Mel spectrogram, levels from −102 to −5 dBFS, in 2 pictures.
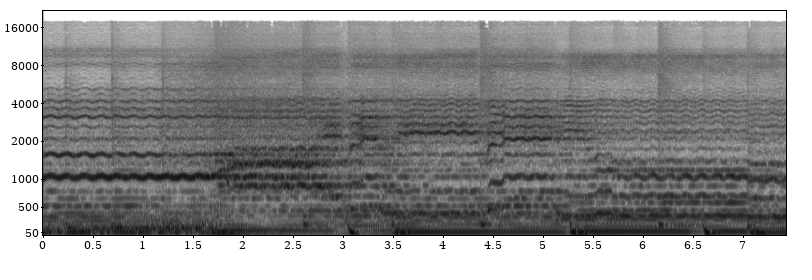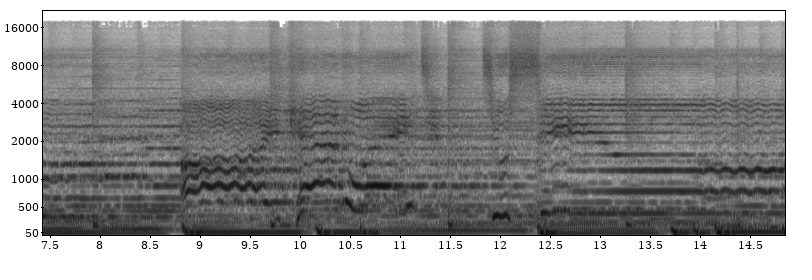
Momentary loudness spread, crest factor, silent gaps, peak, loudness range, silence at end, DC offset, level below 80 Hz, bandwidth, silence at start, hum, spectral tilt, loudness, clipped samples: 4 LU; 12 dB; none; -4 dBFS; 2 LU; 0 s; under 0.1%; -22 dBFS; 18 kHz; 0 s; none; -4 dB/octave; -16 LUFS; under 0.1%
